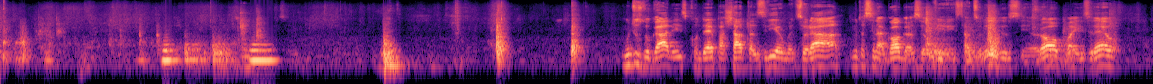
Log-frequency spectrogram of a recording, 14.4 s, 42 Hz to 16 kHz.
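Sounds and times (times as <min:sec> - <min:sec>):
room murmur: 0:00.0 - 0:14.3
door creaking shut: 0:02.0 - 0:03.5
speech: 0:02.0 - 0:03.6, 0:07.8 - 0:14.0.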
